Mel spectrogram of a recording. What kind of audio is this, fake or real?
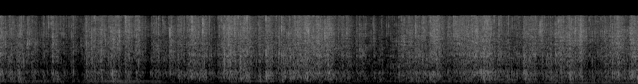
real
